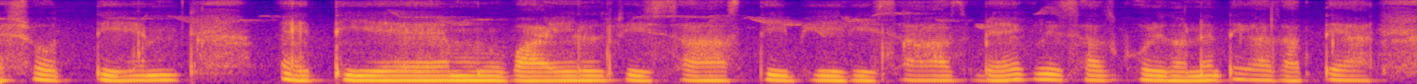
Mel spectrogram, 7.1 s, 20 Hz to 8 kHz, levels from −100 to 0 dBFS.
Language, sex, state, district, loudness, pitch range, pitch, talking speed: Chakma, female, Tripura, Unakoti, -18 LUFS, 160-175 Hz, 165 Hz, 120 wpm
